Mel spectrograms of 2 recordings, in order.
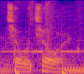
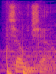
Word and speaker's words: Chowa Chowa: This was around 1991 when another one of these Chowa Chowa did a similar thing. Another pronunciation is Chocho.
